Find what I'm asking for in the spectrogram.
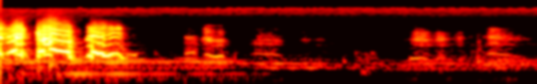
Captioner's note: sobbing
